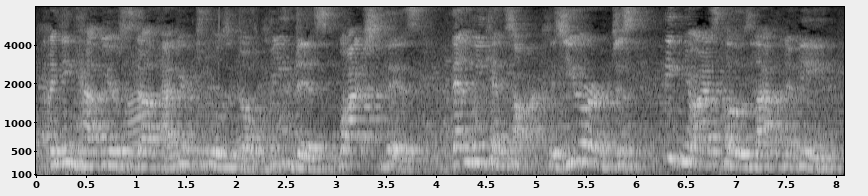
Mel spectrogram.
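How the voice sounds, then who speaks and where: A woman's voice: a little high, a little slow, hardly any pauses. Passionate woman panelist in a hall. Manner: passionate, candid storytelling. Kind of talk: panel discussion. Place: large echoey event hall. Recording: roomy hall audio, distant mic, crowd noise.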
